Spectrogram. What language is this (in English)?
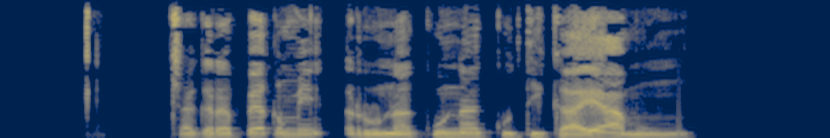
Corongo Ancash Quechua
